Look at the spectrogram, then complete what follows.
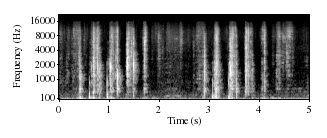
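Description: Deck of tarot cards being shuffled by hand: a run of quick, sharp card slaps and rustles, easing off briefly about halfway through.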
